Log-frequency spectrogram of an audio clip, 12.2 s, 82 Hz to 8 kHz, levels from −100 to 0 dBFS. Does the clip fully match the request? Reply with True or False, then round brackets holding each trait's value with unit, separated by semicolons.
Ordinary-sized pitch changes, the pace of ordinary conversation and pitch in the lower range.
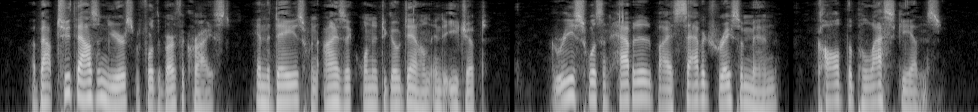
True (3.6 semitones; 165 wpm; 115 Hz)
